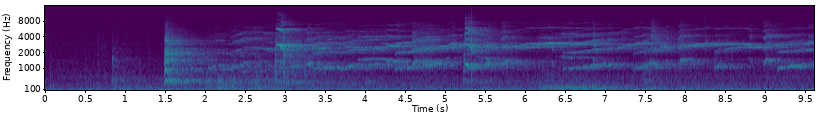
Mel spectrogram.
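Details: Peregrine falcon at a nest in Orange, Australia, filmed by a nest camera as the male delivers food; loud harmonic wailing calls from several birds overlap, rising and falling in drawn-out notes, with sharp onsets near two and five seconds.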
